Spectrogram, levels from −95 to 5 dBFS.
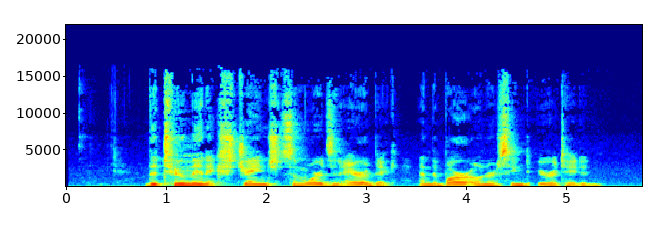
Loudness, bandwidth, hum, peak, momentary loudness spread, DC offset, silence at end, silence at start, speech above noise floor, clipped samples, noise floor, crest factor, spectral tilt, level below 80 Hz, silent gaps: -19 LUFS; 16.5 kHz; none; -4 dBFS; 12 LU; under 0.1%; 0.4 s; 0.8 s; 35 dB; under 0.1%; -54 dBFS; 18 dB; -5 dB/octave; -52 dBFS; none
